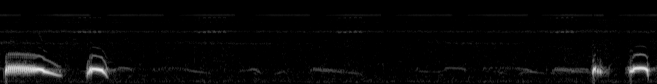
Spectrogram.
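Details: Spotted dove lure call for attracting wild birds, Indonesia: two separate cooing phrases, a long descending coo then a short one, followed by a quiet gap and another pair of coos near the end.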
